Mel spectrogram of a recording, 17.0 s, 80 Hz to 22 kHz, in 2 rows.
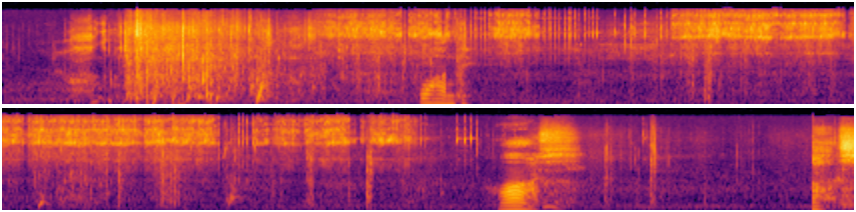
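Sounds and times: high-pitched insect buzzing: 3.1 - 13.3.

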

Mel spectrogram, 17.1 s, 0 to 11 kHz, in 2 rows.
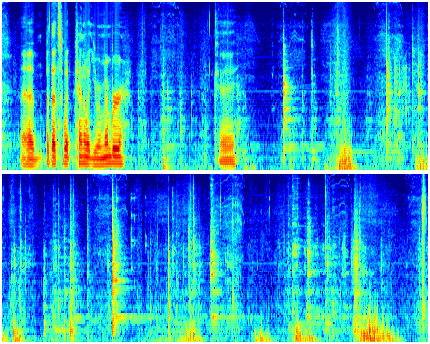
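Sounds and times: metallic clinks and knocks: 7.7 - 16.3.

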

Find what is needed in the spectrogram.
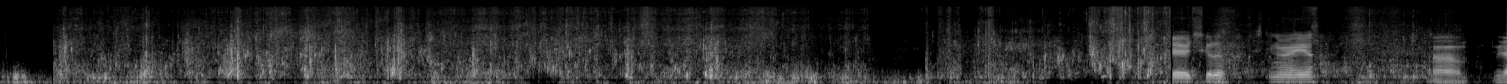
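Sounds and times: wind buffeting microphone: 0.0 - 10.5
water splashing: 0.6 - 8.7, 9.3 - 15.0.

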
